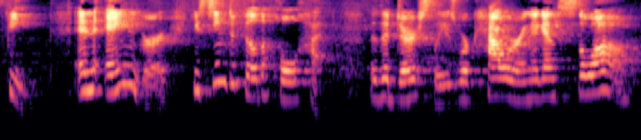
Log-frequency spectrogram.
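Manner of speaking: ordinary delivery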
